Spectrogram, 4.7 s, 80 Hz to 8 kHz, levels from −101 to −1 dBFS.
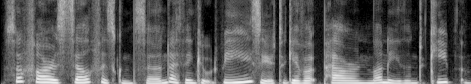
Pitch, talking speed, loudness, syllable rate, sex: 240 Hz, 280 wpm, -16 LUFS, 5.9 syllables/s, female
